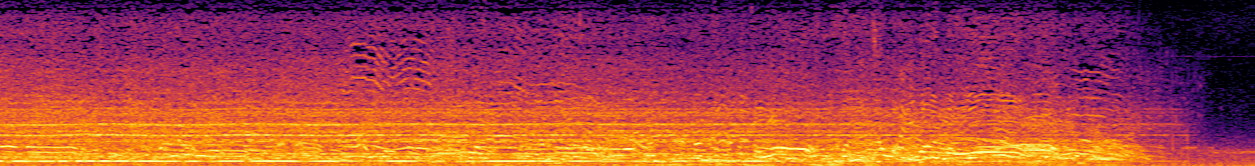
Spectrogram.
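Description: A large crowd of men shouts and roars.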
